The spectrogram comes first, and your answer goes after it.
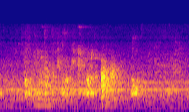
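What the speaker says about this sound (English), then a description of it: "So now we're just going to add some water to, that's going to be your gravy." Water pours into a cooking pan to start a gravy, a steady close splashing wash with small gurgling variations throughout.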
